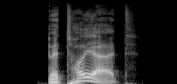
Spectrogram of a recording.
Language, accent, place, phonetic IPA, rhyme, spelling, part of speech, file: German, Germany, Berlin, [bəˈtɔɪ̯ɐt], -ɔɪ̯ɐt, beteuert, verb, De-beteuert.ogg
- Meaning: past participle of beteuern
